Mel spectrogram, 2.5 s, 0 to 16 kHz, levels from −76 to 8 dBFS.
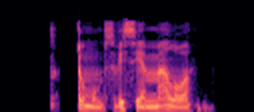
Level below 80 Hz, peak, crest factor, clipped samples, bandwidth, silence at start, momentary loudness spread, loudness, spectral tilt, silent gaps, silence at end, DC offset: -46 dBFS; 0 dBFS; 16 dB; under 0.1%; 8.4 kHz; 0.5 s; 9 LU; -14 LUFS; -4.5 dB/octave; 0.59-0.75 s; 0.5 s; under 0.1%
